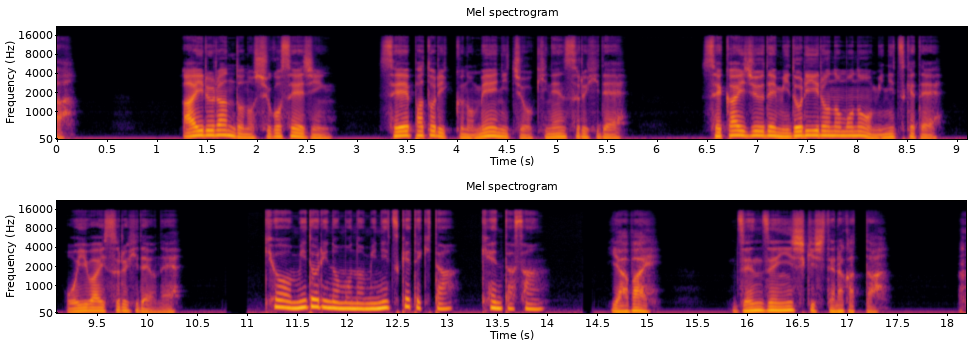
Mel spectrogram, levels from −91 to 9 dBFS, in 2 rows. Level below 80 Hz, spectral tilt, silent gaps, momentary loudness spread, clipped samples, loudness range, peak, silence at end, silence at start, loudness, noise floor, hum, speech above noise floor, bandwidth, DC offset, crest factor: -38 dBFS; -6 dB/octave; none; 16 LU; under 0.1%; 6 LU; -2 dBFS; 0 s; 0 s; -16 LUFS; -51 dBFS; none; 35 dB; 16 kHz; under 0.1%; 16 dB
